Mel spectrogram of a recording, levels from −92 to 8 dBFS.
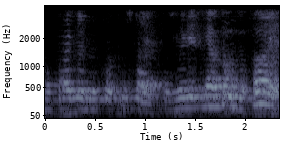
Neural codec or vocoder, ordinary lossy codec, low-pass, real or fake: codec, 44.1 kHz, 3.4 kbps, Pupu-Codec; AAC, 24 kbps; 3.6 kHz; fake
